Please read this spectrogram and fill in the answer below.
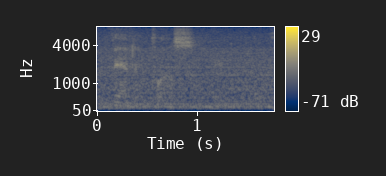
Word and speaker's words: Vandenplas: How do you say that last name? Vandenplas. It's Dutch.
